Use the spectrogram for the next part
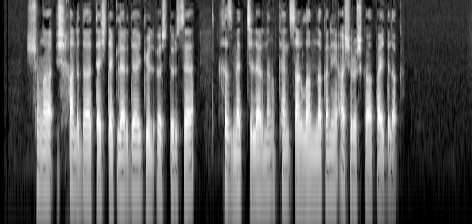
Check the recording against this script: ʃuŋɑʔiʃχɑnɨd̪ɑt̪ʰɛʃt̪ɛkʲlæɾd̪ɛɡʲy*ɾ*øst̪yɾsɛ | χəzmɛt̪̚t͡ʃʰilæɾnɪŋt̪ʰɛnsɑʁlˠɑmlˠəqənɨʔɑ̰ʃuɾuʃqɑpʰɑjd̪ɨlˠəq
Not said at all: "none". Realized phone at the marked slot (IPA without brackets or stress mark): l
